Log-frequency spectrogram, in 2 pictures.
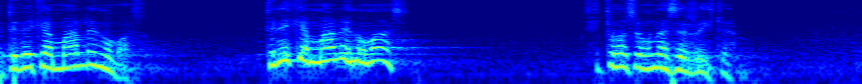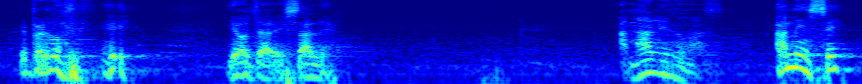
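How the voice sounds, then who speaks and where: A male pastor preaching an animated sermon, joking with the congregation and repeating phrases for emphasis. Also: high voice, gravelly, slightly rough. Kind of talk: lively sermon. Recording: long reverb of a large church hall.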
